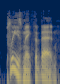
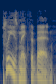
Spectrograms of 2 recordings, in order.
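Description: No difference in how they are said.

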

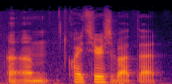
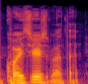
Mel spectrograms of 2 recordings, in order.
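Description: First: Said in the usual way. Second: Laughing. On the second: Shown as a demonstration.

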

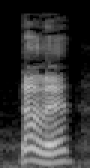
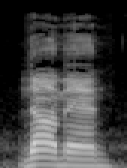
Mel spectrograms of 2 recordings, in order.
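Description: First: "Nah, man" thrown out much higher and pushed hard; pushy brush-off. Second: Said in the usual way. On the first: Retold or imitated. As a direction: shove the words "Nah, man" away, insistent and fed up. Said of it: "really pushing it forward". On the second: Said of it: "I was like".

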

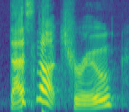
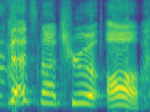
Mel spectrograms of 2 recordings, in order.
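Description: First: Slow, measured contradiction; retold simple denial. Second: High, drawn-out disbelief; indignant denial. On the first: Coworker backing up deli worker, slow measured denial. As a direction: deny it slowly, without the high protest. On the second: Retold or imitated. Deli worker denying customers' claim, high indignant protest. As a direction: protest the accusation, pitched way up and slow. Retold denial of false accusation.

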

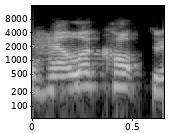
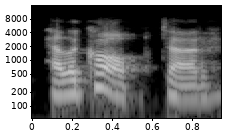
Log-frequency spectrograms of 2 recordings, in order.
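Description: First: Said in the usual way. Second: "helicopter" pronounced with a Gaelic lilt; Gaelic-style accent. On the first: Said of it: "and the helicopter is". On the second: Shown as a demonstration. Teacher jokes about borrowed words, Gaelic-accented "helicopter". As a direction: make "helicopter" sound Gaelic. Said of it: "you sort of say it like that".

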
